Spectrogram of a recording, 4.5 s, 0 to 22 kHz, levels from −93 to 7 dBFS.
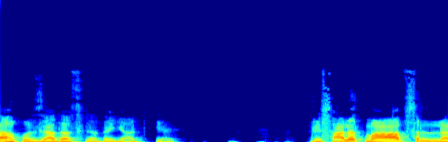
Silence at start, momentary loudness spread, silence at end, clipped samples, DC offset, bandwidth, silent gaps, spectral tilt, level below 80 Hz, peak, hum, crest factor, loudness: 0 s; 18 LU; 0 s; under 0.1%; under 0.1%; 7.4 kHz; 1.96-2.01 s, 2.08-2.28 s, 2.41-2.56 s, 2.98-3.06 s; -9 dB/octave; -62 dBFS; -4 dBFS; none; 18 dB; -20 LUFS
